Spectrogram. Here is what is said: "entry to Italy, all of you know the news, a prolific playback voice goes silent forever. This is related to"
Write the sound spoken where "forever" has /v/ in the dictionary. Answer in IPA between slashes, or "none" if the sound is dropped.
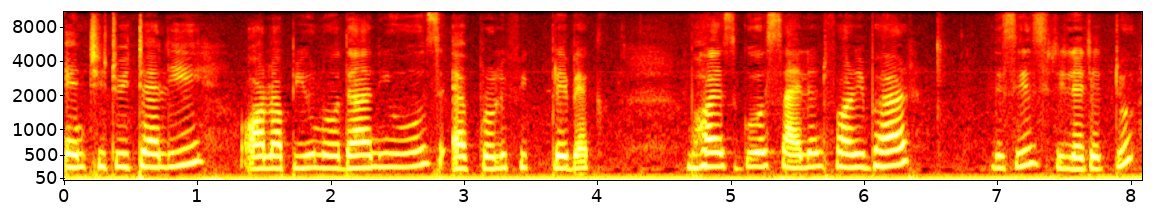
/b/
